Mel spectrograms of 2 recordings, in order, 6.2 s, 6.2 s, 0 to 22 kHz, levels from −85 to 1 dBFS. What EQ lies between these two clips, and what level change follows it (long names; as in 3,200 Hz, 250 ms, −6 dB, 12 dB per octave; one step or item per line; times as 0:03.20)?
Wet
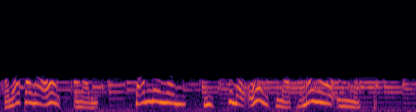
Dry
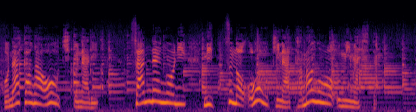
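Chebyshev low-pass filter 1,100 Hz, order 10
0.0 dB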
